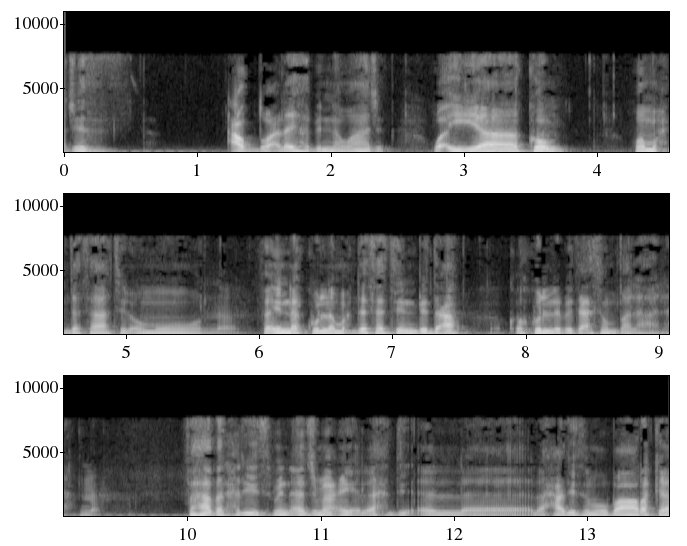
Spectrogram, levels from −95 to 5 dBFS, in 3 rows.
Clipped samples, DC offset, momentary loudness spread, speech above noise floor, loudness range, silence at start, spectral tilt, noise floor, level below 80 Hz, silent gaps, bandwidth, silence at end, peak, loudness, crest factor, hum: under 0.1%; under 0.1%; 15 LU; 21 dB; 4 LU; 0 s; -7 dB/octave; -39 dBFS; -44 dBFS; none; 8 kHz; 0 s; 0 dBFS; -18 LUFS; 18 dB; none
